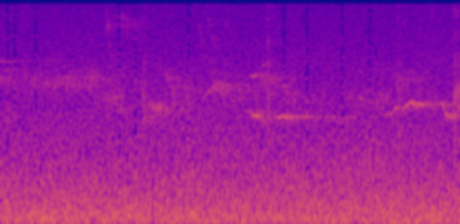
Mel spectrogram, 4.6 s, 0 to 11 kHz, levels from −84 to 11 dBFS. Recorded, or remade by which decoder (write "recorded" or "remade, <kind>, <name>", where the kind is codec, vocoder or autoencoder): recorded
